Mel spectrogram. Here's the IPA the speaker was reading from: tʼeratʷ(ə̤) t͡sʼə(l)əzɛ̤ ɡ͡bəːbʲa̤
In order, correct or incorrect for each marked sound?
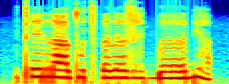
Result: incorrect: ə, correct

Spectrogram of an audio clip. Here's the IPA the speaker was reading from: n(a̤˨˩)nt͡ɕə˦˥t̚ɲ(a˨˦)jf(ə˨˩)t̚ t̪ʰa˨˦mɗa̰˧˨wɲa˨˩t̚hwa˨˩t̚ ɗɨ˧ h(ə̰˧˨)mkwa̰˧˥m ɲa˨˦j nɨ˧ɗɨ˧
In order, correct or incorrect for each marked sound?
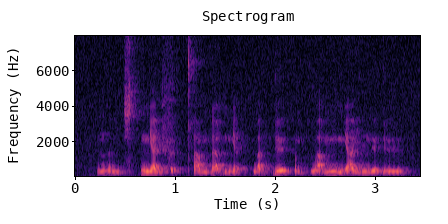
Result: correct, incorrect: a˧, incorrect: ə˦˥, correct

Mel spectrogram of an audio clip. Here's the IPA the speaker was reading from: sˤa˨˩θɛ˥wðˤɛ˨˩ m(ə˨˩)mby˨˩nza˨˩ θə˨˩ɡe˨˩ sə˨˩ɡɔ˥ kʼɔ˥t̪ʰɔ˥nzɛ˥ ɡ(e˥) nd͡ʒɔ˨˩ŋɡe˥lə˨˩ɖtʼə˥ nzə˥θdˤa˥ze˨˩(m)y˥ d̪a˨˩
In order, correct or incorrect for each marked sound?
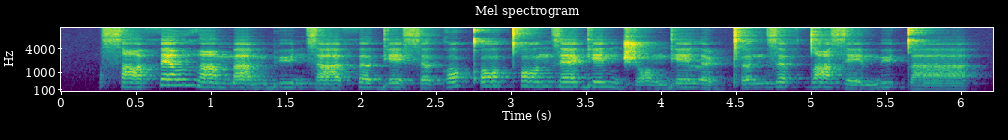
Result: incorrect: a˨˩, correct, correct

